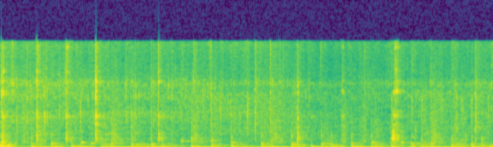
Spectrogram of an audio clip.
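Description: Minced garlic sizzling in hot oil in a non-stick frying pan, with dense quick crackles and pops, as it is spooned in from a small bowl.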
